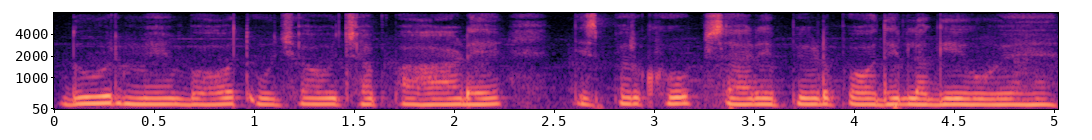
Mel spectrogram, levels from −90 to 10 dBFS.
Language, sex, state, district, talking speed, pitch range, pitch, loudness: Hindi, female, Jharkhand, Ranchi, 190 wpm, 175-190 Hz, 180 Hz, -16 LUFS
